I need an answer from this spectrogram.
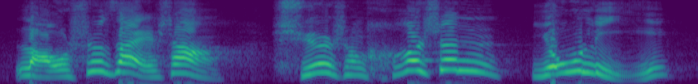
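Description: A man voicing an eager, deferential Qing courtier in traditional storytelling, calling out loud, ceremonious salutations. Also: very high voice, big pitch swings, slow pace, full character voice. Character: eager, deferential male Qing courtier greeting his teacher.

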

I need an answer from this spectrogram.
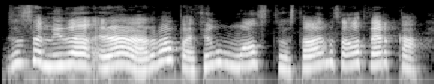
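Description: A woman's voice: very high-pitched, rapid-fire, bright, forceful tone. A woman with a Spanish accent from Spain, chatting casually on a live stream, reacting to chat and reading messages aloud.

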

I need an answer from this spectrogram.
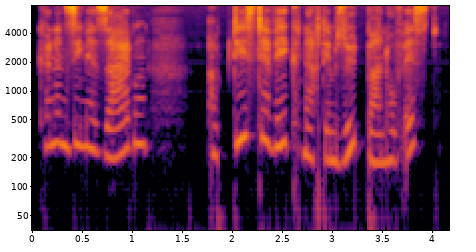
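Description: A woman voicing a shy, tearful young woman traveller who pleads anxiously in high, rising tones. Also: lively intonation, measured pace, mellow, no room sound, studio quality.

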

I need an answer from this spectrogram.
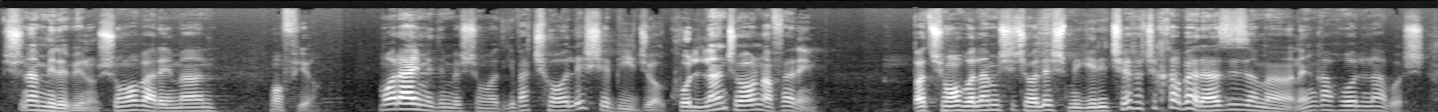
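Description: A man argues heatedly against another player, piling up points one after another. His pitch swings widely as he presses his case. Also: very animated, darkish tone. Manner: accusing, emphatic, rapid-fire argument. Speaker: game player. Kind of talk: heated accusation in a mafia game.

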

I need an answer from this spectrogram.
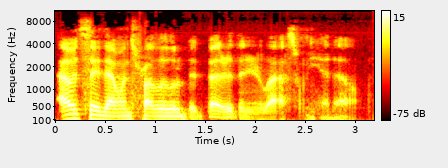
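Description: A man's voice: lowish voice, very animated, racing, gravelly, muffled recording. A man casually explaining car parts to friends during an online game. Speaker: gamer friend. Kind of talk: casual gaming chat.

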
